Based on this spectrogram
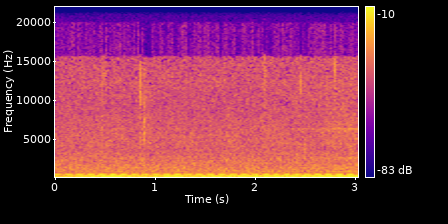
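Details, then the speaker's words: Fullerton tube amplifier built from Bendix radio parts (phase inverter), after replacing a failed coupling capacitor that put 20 V on a grid: clean, steady test tone without crackle, dropouts or buzz; amplifier passing signal properly. "So I got it fired up, and you can kind of hear it."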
